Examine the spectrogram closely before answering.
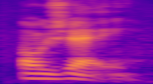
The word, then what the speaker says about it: Auger: And this is the author, Michael, and it's Auger, I believe. He says it in the beginning. Pronounced Auger.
